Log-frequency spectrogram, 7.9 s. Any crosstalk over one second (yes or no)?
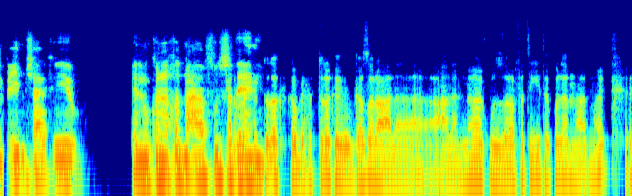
no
